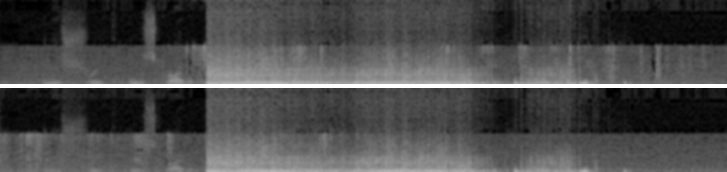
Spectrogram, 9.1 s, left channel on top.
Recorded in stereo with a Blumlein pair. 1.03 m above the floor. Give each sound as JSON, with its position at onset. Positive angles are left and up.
{"t": 0.5, "sound": "a man speaking", "azimuth_deg": 20, "distance_m": 0.5}
{"t": 2.6, "sound": "a drill", "azimuth_deg": 0, "distance_m": 0.6}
